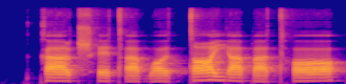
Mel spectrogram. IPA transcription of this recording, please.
k a ʈ͡ʂʰ ɛ tʼ a b ɒ ɐ̯ tː ɑ j a p a tʰ ɒ

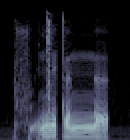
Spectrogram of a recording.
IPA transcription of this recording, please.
sʷ ḛ ŋ͡ǀ e t œ nː ɜ

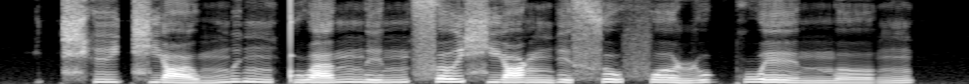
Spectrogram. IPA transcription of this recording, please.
t͡ɕʰ i˧˥ t͡ɕ j ɑ˨˩ ʊ̯ m i˥˩ ŋ t̪ w ä˧˥ n̪ i˧˥ n s ɤ˥ ɕ j ɑ˥ ŋ i˥˧ s u˥˧ f ɤ˥˩ ɻ u˥ k w e˥˩ ɪ̯ n̪ ɤ˨˩˦ ŋ

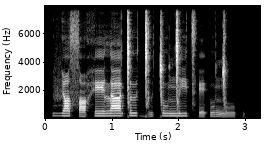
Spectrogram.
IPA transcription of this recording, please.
v i˥ sˤ ʌ˧ h e˥ l a˥ ǀ ɯ˥ ɡ͡ǀ ɯ˧ ǀ u˥ ŋ͡ǀ i˥ t͡sʼ e˩ ʔ u˧ ŋ͡ǀ u˩ p

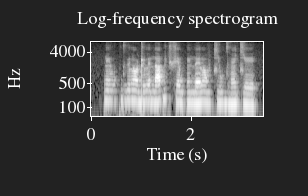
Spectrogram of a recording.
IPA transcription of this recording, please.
ɾ ẽ v ɔ k dʱ ɨ l ɔ̃ ɖ ɨ l ɘ n a ɓ ɨ t͡ʃ ʃ ɛ w ʔ ẽ n̪ ɛ l ɔ̃ v t͡ɕ ɨ w dʱ ɛ̃ t͡ɕ e

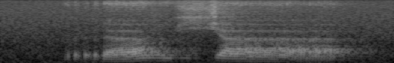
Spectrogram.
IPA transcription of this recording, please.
r a v ç aː

